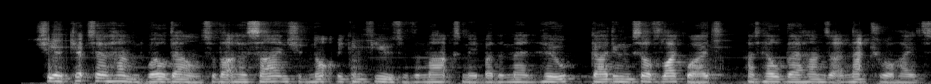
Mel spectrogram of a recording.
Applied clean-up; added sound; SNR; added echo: neural separator model SepFormer DNS4.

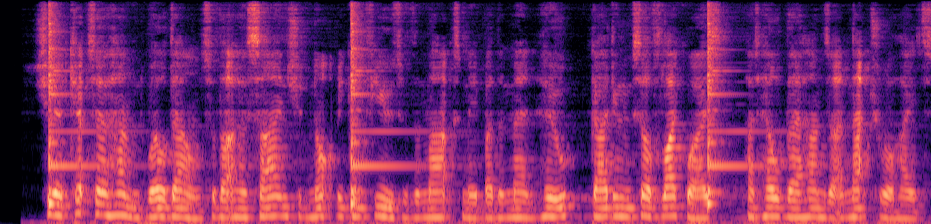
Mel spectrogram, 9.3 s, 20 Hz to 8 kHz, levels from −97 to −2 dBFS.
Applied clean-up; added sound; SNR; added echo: none; Dishes, pots, and pans; 6 dB; reverberation time 0.6 s.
